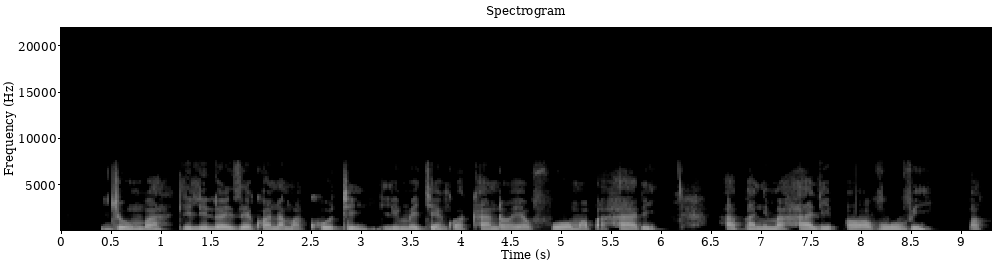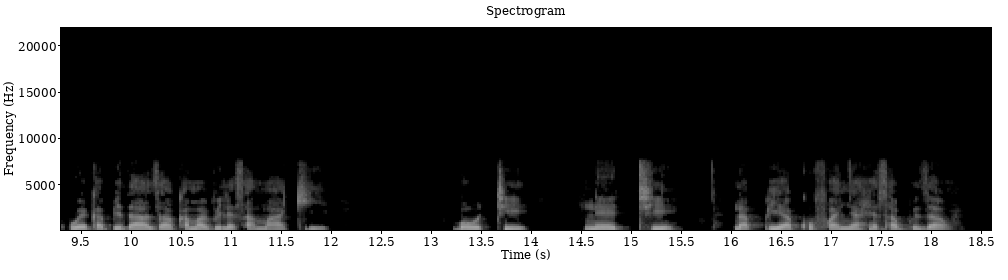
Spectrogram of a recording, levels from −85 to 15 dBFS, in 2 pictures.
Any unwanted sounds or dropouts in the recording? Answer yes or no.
no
